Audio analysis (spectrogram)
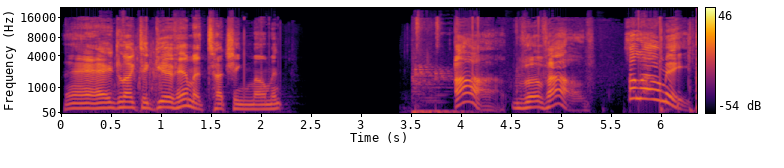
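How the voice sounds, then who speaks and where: A man's voice: fairly high pitch, huge pitch swings, slow, a bit bright, heavily acted. A man voicing a cocky, wisecracking small furry animal sidekick in a video game, brash and slangy. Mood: sardonic, grumbling. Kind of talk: video game cartoon comic acting.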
